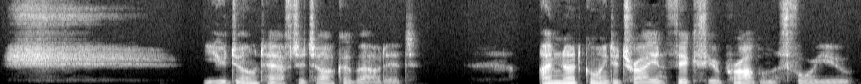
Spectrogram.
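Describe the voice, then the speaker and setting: A man voicing a doting, teasing male dragon lover in an ASMR roleplay, talking softly and coaxingly. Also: on the low side, expressive, slow pace, long pauses, no room sound. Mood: tender. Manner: soft, playful and coaxing.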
